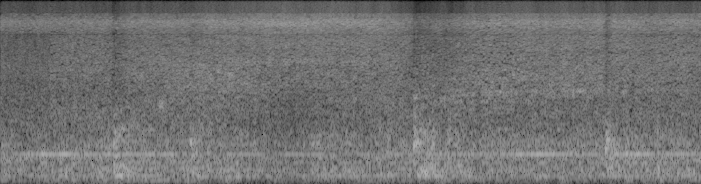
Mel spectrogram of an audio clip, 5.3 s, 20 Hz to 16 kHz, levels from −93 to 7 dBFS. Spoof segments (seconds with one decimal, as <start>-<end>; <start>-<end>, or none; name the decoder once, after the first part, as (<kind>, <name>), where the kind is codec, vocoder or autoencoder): 0.9-3.4 (autoencoder, DAC-VAE); 3.9-5.3

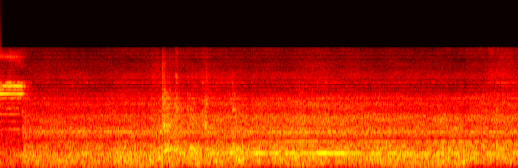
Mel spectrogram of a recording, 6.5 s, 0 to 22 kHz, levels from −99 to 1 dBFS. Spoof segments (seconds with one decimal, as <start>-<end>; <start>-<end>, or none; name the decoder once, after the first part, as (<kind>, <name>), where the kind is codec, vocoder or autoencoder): 0.0-6.5 (codec, DAC)

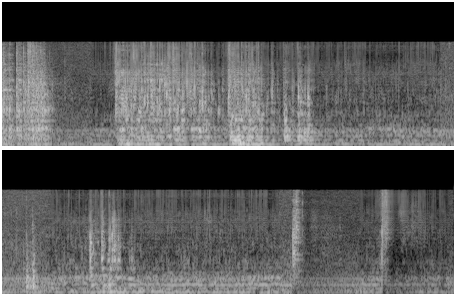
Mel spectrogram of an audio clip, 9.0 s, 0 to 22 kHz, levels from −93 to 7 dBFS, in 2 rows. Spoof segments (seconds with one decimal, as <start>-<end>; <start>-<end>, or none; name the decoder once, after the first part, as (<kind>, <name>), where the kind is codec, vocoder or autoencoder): 0.9-4.4 (vocoder, BigVGAN v2); 5.0-7.3; 8.1-9.0

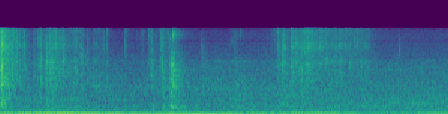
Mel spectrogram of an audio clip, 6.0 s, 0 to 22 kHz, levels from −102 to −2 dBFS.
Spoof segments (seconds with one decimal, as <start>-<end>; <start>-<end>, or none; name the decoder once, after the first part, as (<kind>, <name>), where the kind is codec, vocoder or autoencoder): 3.1-3.9 (vocoder, Vocos)

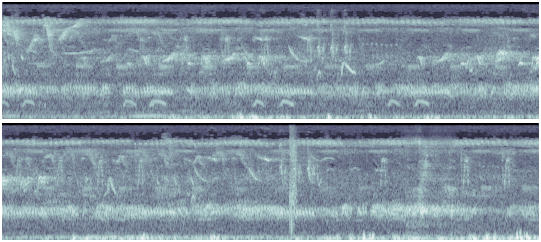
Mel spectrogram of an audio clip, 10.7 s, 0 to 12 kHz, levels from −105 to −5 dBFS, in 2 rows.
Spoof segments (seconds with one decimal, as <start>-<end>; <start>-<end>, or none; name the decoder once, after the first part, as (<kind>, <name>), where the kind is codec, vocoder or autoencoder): 9.4-9.9 (codec, SNAC)

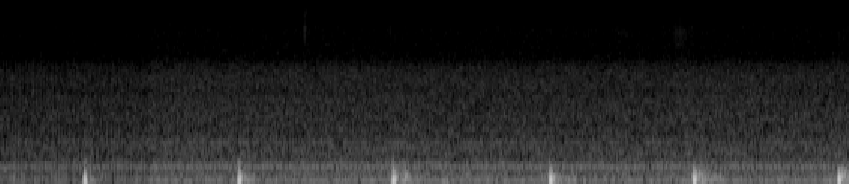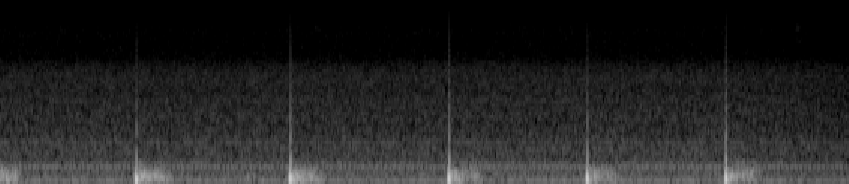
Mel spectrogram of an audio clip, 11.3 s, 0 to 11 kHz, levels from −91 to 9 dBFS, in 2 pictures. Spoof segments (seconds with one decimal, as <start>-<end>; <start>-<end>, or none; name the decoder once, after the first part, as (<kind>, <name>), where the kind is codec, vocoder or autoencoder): 0.0-1.0 (vocoder, Vocos)

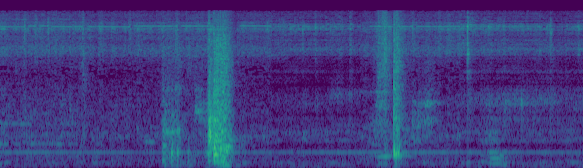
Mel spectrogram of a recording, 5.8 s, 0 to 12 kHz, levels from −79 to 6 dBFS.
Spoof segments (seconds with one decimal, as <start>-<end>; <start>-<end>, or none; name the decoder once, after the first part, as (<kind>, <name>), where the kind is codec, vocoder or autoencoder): 2.7-3.6 (codec, SNAC); 4.6-5.8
